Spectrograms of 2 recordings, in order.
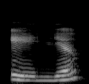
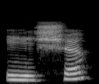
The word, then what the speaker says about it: ella: em espanhol vai ser ella. o E fechado. E qual que é a pronúncia desses dois L's aqui? Você pode pronunciar como eu fiz, como se fosse um LH, elha.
